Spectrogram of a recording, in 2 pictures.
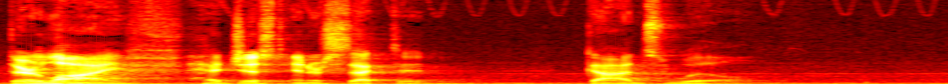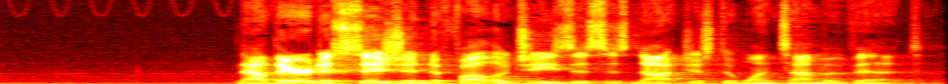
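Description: Male pastor giving a sermon, really bright voice, slow deliberate lines that trail off soft, big echoey church. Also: medium pitch. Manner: slow, deliberate delivery that drops to a hush at phrase ends.

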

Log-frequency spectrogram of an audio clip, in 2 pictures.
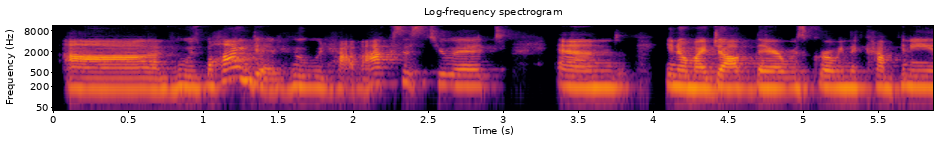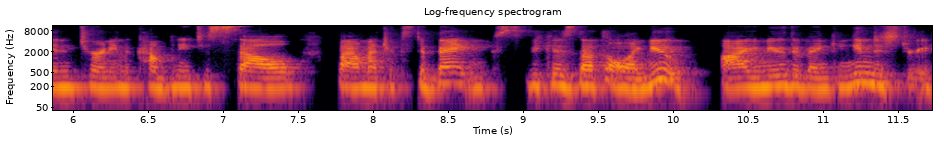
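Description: Bright-voiced chatty woman guest. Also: fairly low pitch. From Brazil. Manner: chatty, uses "like" often, laughs between phrases. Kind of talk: casual interview talk.

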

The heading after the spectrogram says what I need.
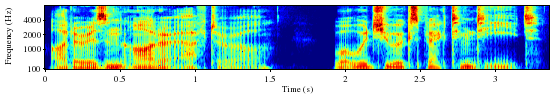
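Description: A patient old storyteller with a wry, knowing way of explaining things, as a man reads him out in a very deep voice. He takes his time and lectures gently, close and dry with no room around him. The tone stays teasing but kind. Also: sing-song, a little fast, creaky, no echo, heavily acted.

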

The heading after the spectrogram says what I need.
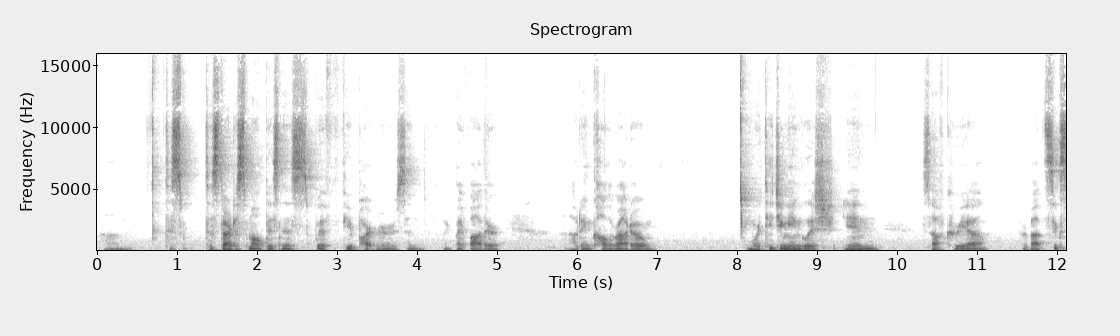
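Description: A man's voice: on the low side, a little mellow, a little hiss or hum. A man who is a pastor and military chaplain, talking reflectively as a guest on an interview show.

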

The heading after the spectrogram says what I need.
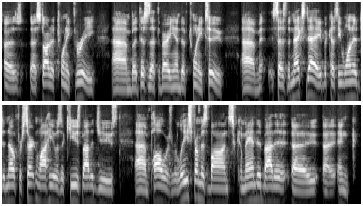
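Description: Halting male Bible teacher. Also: mid-range voice. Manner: halting, many fillers, reads scripture aloud.

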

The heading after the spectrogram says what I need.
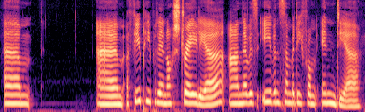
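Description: A woman's voice: fairly high pitch, normal speed. A woman from Bristol with a West Country English accent, hosting a podcast solo in a chatty, informal, hesitant way full of ums. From Bristol, southwest England. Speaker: podcast host. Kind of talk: casual solo podcast talk.

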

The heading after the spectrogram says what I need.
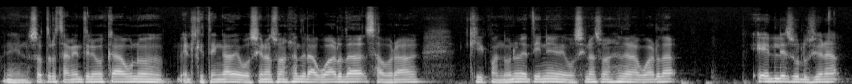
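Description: A man's voice: mid-range voice, flat delivery, fast talker, a little mellow. A man hosting a religious podcast, reflecting earnestly on faith and addressing his listeners directly. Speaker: podcast host.

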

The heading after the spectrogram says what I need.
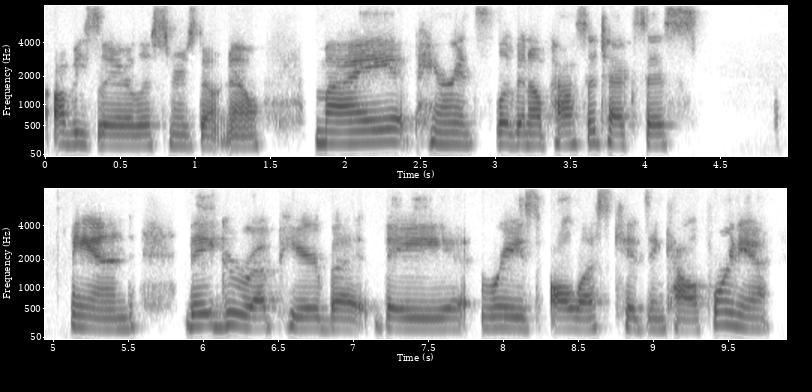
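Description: Low-voiced woman, dull dry sound. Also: flat delivery, dry recording. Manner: easygoing, reactive, quick to laugh along. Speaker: podcast co-host. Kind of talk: casual chat.

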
